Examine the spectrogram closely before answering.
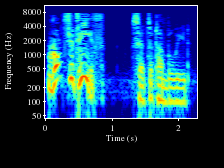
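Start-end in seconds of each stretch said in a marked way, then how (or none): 0.0-0.9 high, brisk bluff; lightly voiced knight; breezy knight. A narrator's reading. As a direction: answer high and airy.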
